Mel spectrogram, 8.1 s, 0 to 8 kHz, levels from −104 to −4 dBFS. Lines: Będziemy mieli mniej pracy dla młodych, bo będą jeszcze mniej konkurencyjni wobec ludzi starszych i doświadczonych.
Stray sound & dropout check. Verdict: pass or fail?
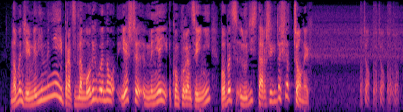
fail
